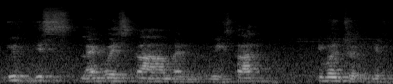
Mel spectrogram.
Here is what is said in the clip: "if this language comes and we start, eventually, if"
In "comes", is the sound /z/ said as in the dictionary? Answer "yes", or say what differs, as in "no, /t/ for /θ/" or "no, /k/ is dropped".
no, /z/ is dropped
